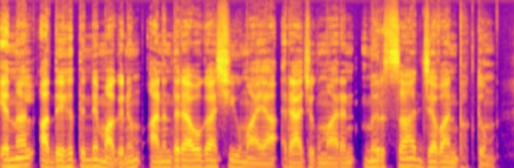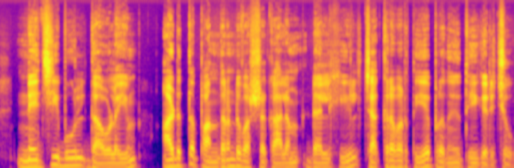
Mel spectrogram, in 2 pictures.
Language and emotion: Malayalam, neutral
